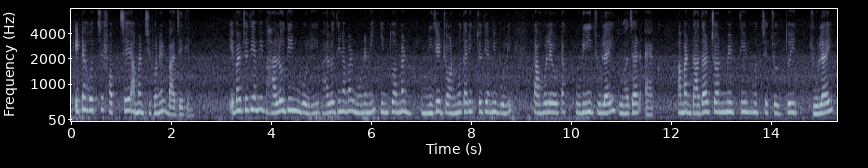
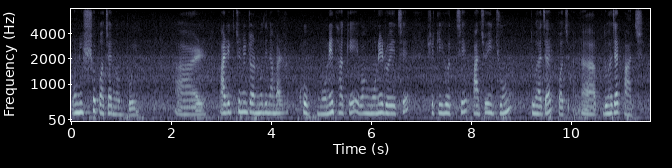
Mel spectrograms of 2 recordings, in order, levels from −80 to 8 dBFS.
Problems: none marked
